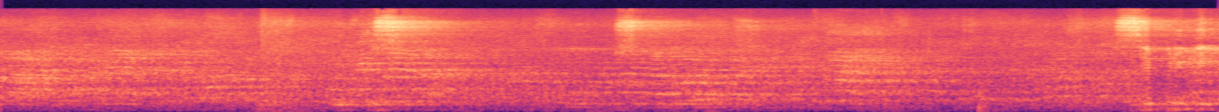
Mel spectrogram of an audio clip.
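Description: Wrestlers thud and scuffle on a mat.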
